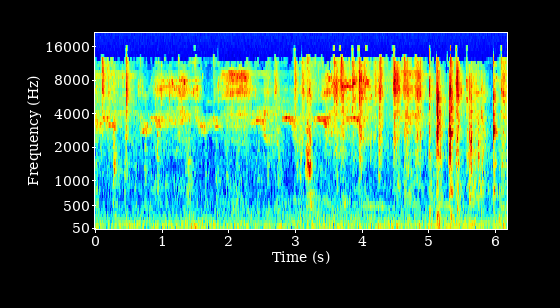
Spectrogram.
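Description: Quiet backyard ambience: birds calling, including a low cooing tone, over a steady low hum, with a few light scattered clicks.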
